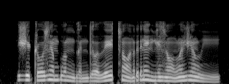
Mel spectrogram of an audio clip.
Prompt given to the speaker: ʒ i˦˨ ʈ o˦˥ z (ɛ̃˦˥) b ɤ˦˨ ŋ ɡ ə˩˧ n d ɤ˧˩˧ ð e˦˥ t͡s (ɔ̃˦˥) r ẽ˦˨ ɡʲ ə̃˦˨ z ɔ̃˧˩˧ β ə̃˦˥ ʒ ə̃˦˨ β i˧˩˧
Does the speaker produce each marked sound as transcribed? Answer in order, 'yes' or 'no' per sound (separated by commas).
no, no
